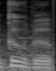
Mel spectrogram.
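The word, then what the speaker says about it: Goobbue: there was an incident at a parade a goooo broke free of its Fetters and ran a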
